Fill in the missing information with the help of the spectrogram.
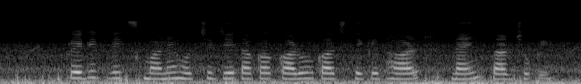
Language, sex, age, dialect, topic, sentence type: Bengali, female, 60-100, Northern/Varendri, banking, statement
